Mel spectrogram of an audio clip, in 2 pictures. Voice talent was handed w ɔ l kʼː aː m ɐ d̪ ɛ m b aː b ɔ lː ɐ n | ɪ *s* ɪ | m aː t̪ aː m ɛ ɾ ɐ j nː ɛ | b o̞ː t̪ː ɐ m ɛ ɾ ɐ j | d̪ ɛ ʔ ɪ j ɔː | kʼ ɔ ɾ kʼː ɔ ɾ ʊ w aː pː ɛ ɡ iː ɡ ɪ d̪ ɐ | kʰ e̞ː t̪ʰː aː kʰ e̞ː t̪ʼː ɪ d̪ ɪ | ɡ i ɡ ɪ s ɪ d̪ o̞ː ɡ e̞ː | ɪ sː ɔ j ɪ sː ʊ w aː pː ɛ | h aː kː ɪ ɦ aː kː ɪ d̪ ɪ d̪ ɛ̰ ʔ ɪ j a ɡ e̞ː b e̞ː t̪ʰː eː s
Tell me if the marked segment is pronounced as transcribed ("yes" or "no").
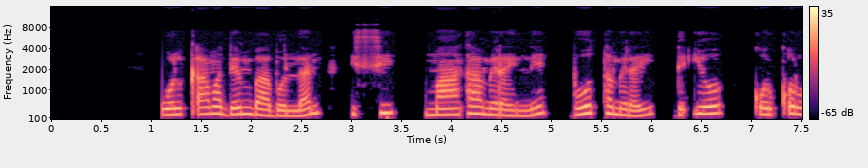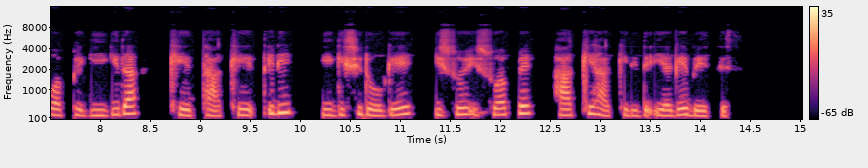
no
